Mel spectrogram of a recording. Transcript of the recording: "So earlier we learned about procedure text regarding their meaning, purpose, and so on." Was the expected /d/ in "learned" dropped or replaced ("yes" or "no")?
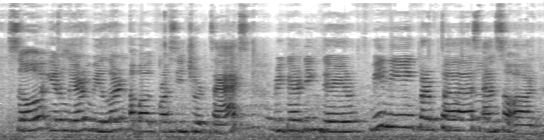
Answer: yes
